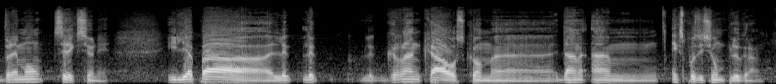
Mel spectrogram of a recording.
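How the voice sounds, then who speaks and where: With an Italian accent, a man speaks at a fairly low pitch with ordinary pitch variation. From Italy. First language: Italian (speaking French). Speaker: textile company sales representative. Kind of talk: interview at a trade fair. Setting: trade fair stand.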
